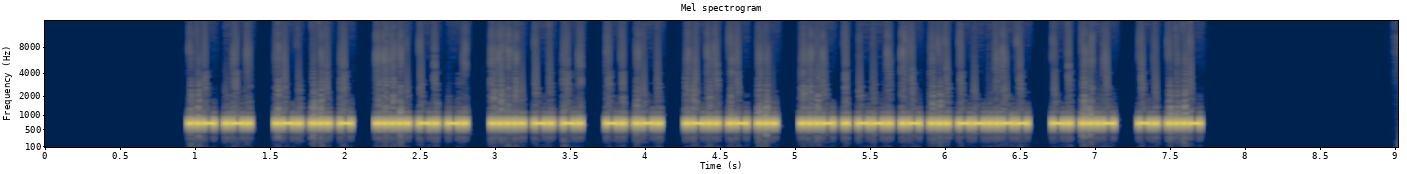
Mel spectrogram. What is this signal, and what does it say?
Morse code, heard as a keyed tone, about 50 wpm, 700 Hz. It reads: UR RST 5NN 5NN NR LAS VEGAS, NV NV
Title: K1USN SST QSO Practice 50wpm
